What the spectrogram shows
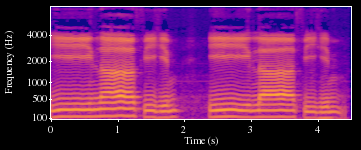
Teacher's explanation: Maka i-nya panjang. Ila fihim, sama panjangnya dengan la-nya.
